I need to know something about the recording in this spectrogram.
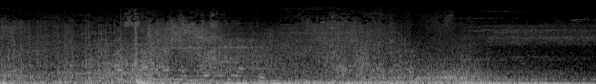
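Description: A structure explodes and collapses with a deep blast.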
